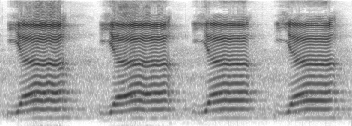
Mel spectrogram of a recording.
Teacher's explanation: اس کا جو مخرج ہے وہ جوف دہن ہے، یعنی منہ کے اندر کا خالی حصہ۔ اس سے جیسے الف ادا ہوتا ہے اسی طریقے سے یا بھی ادا ہوگا، یا یا یا یا۔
